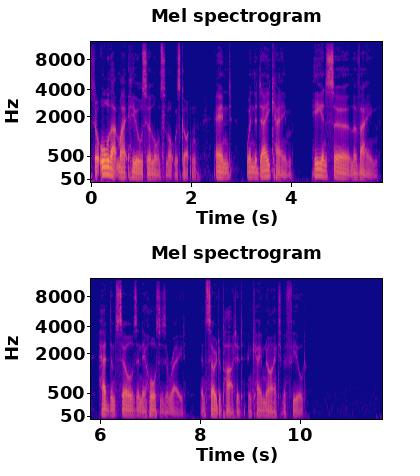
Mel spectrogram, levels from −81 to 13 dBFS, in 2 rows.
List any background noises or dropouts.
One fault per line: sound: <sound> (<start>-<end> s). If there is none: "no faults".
no faults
